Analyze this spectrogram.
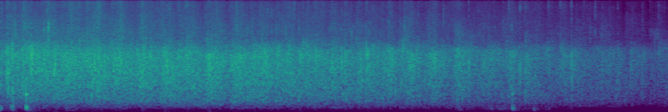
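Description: Audience applauding after a talk, the clapping gradually fading toward the end.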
